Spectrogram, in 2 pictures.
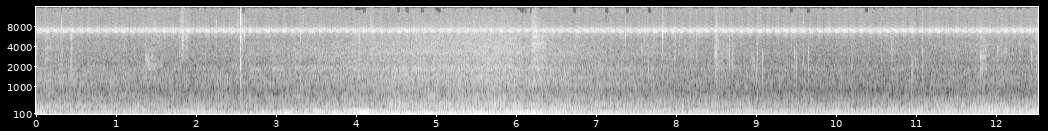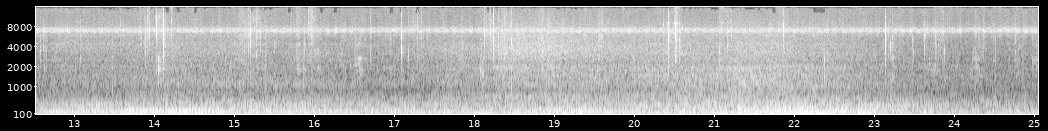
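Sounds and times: cats chewing fish: 6.7s - 25.0s
bone crunching: 12.8s - 25.0s.

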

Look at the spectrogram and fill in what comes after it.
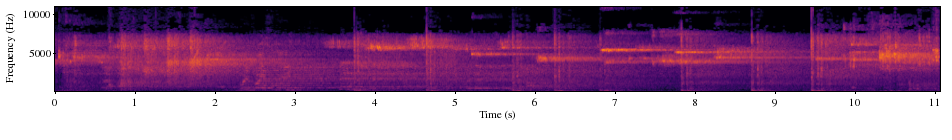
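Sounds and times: sneakers squeaking on floor: 0.0s - 2.3s, 3.7s - 11.0s
basketball bouncing on hardwood: 8.7s - 9.9s.

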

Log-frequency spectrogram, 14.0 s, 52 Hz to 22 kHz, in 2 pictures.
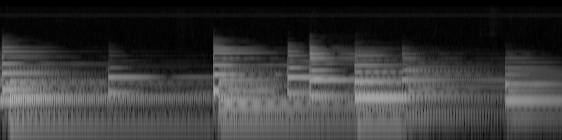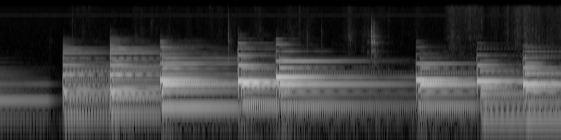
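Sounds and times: slow solo piano: 0.0s - 14.0s.

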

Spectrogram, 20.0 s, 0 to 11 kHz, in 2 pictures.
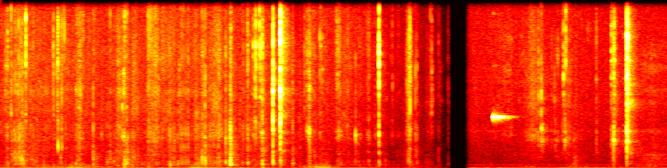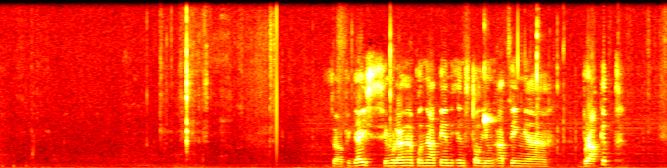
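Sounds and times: low steady hum: 7.0s - 20.0s.

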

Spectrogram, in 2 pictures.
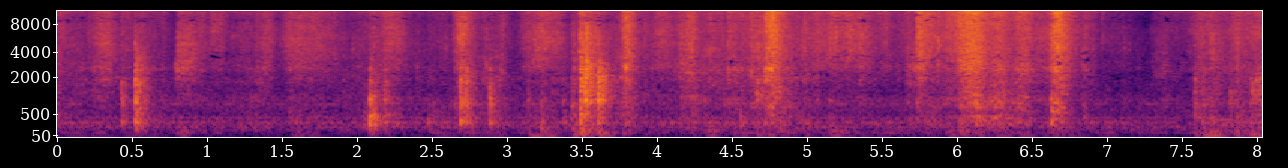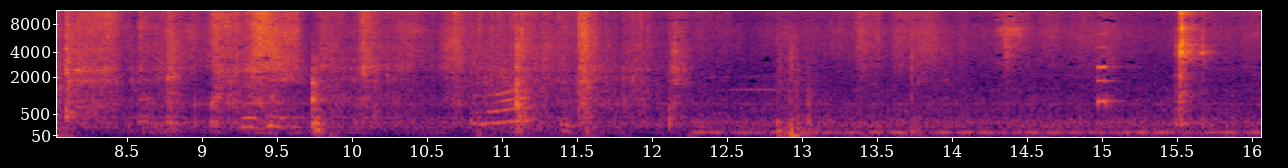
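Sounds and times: plastic packets rustling: 8.1s - 15.0s.

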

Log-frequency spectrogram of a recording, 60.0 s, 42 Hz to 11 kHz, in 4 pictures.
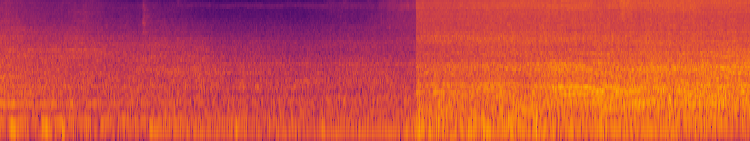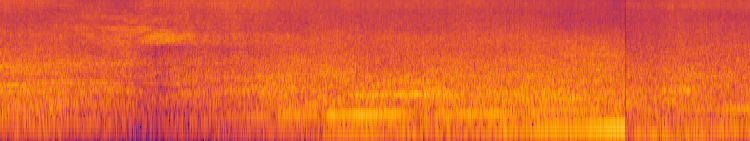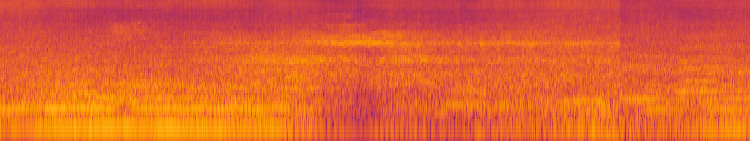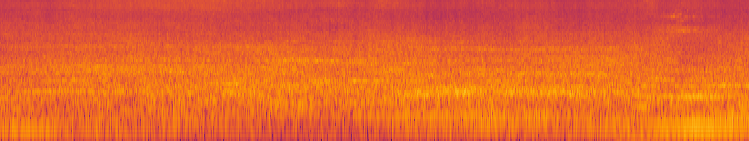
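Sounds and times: tyres hissing on wet road: 0.0s - 4.6s, 6.6s - 59.9s
bus diesel engines pulling hard: 0.0s - 59.9s
rain: 7.8s - 16.2s, 18.5s - 53.1s.

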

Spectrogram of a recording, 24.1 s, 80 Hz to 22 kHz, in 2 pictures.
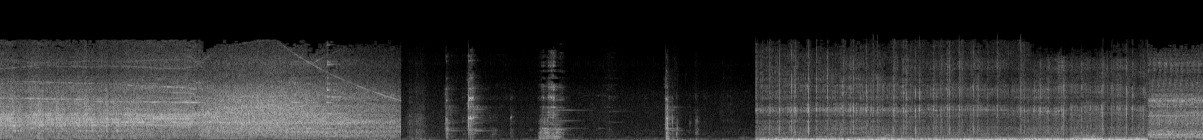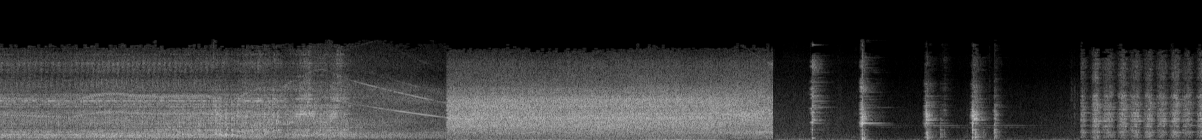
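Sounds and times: power tool cutting metal: 0.0s - 4.0s, 10.2s - 19.8s
machine noise with deep rumble: 7.6s - 12.9s.

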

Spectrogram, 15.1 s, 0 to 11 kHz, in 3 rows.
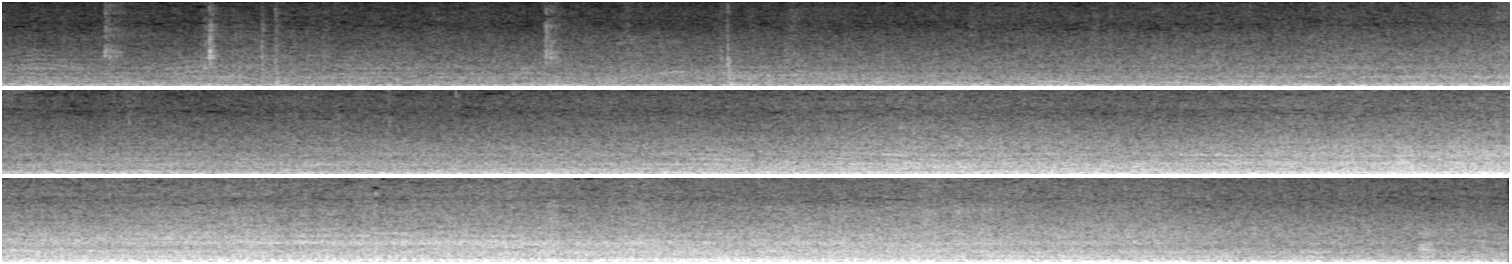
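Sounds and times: vehicle engine rumble: 0.0s - 15.0s.

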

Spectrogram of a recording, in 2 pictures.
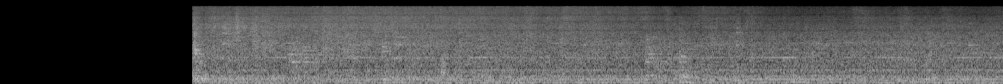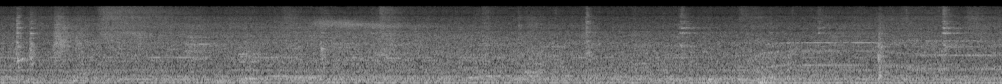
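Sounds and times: brazing machine hiss: 12.5s - 15.6s.

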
